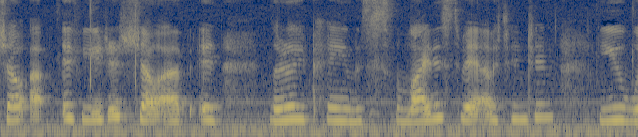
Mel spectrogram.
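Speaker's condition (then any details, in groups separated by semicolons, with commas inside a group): Cerebral palsy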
